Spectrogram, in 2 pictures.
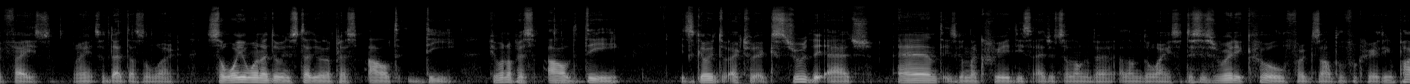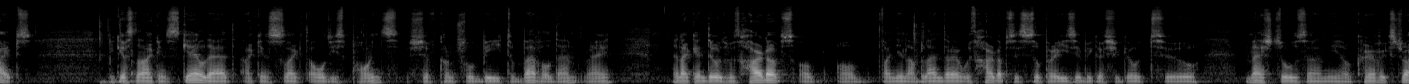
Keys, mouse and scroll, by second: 0.5 ctrl+z, 0.7 right click, 1.2 ctrl+z, 1.4 ctrl+z, 1.8 click, 1.9 g, 5.5 alt+d, 6.9 y, 8.9 click, 9.5 click, 10.4 click, 11.0 middle click, 12.1 Tab, 12.5 click, 13.0 shift+click, 15.1 s, 15.3 x, 15.9 click, 16.6 click, 17.1 shift+click, 18.2 ctrl+shift+b, 19.6 click, 19.8 Tab, 23.3 q, 27.4 click.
